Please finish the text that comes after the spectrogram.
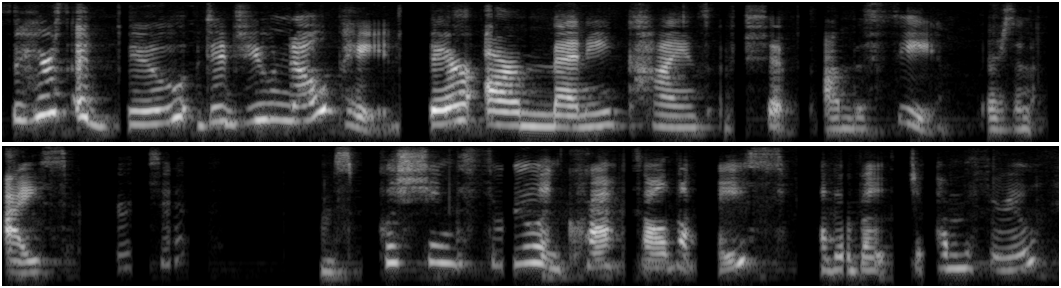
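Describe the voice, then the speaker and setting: A woman's voice: high voice, sing-song, moderate pace, a bit bright, highs cut off. A woman teacher reading aloud to young children, explaining as she goes, asking questions and repeating key words in an instructive way.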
